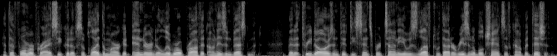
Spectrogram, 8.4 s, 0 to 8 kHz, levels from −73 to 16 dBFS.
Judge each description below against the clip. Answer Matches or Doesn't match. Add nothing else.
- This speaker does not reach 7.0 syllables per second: Doesn't match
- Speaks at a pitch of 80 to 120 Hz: Doesn't match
